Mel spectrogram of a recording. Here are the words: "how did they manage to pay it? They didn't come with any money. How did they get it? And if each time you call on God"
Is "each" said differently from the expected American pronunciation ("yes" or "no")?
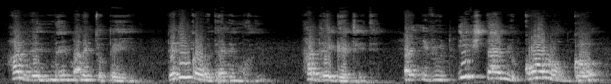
no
